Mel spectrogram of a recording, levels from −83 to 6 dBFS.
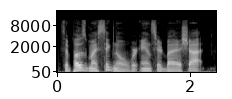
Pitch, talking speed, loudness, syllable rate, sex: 120 Hz, 200 wpm, -19 LUFS, 6.5 syllables/s, male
